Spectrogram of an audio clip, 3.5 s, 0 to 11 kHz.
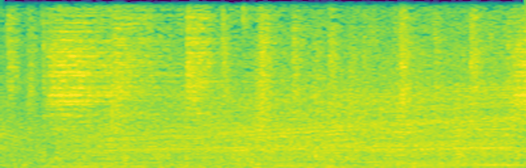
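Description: A normal car with racing modifications drives a rally course in Gran Turismo 2. Its engine drones steadily with a shifting pitch throughout, loud and close.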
